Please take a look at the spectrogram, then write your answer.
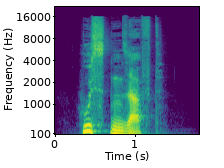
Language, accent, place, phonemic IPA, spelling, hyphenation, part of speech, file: German, Germany, Berlin, /ˈhuːstn̩ˌzaft/, Hustensaft, Hus‧ten‧saft, noun, De-Hustensaft.ogg
- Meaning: cough syrup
